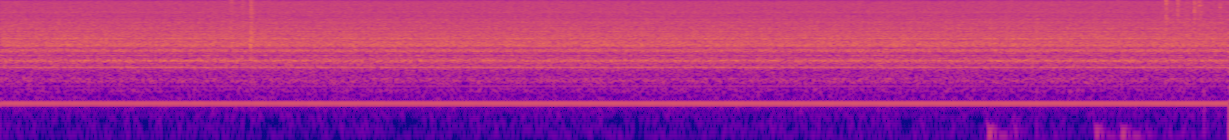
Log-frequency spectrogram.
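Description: Steady machine hum and whir made up of several constant tones, unchanging throughout and cut in and out abruptly.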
